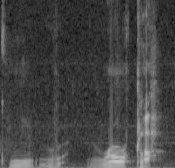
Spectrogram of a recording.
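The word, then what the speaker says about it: Wrocław: I can't pronounce it. I think I better be right. It's in Poland. Wroclaw, not Warsaw. That's like Wroclaw.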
